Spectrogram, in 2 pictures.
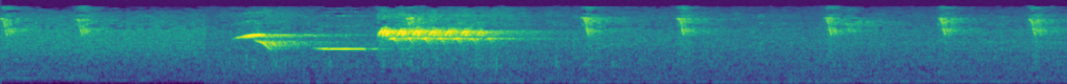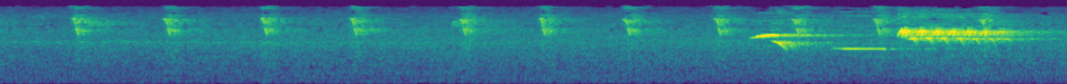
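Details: Two renditions of the male Eastern towhee's "drink your tea" song, each a pair of clear lead-in notes and a buzzy trill, about eight seconds apart. Rhythmic ticking clicks repeat between them.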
